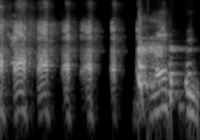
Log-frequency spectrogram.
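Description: Laughter: a chuckle of quick, short bursts in the first second or so, running into a few spoken words near the end.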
